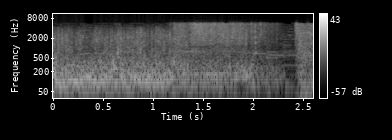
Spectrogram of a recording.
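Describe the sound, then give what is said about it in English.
A video game earthquake attack effect as Leonidor uses the Earth move Quake on Foe Erwar: a loud, continuous rumbling roar with heavy low-end crunch, briefly dipping near the end before surging back. No voices. “Leonidor used Quake.”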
